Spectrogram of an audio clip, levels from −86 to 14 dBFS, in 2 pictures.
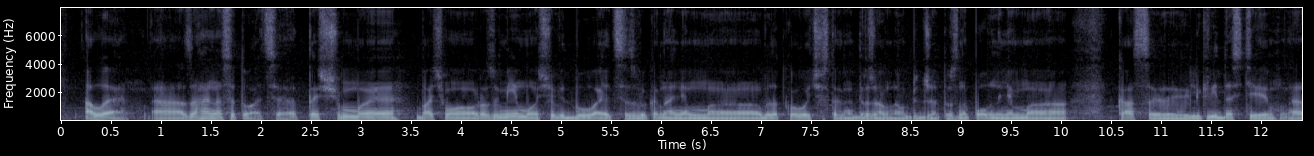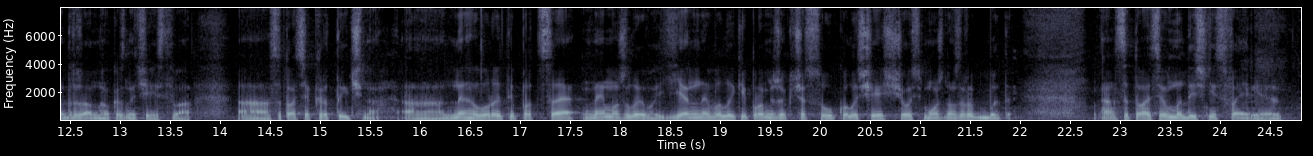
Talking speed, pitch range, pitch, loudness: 100 wpm, 75-90 Hz, 85 Hz, -27 LUFS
